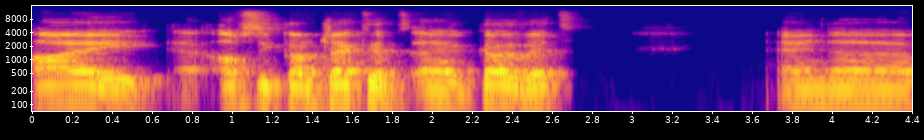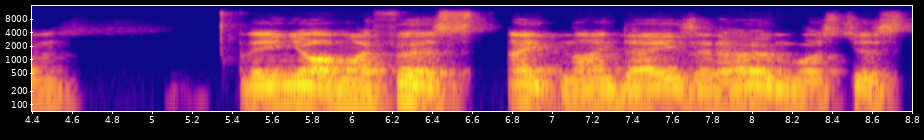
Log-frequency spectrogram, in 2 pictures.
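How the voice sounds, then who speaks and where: With audible room echo, a man speaks at a very slow pace and medium pitch, leaving long, frequent pauses in a monotone, flat intonation. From South Africa. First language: Afrikaans. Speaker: Covid survivor. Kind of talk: interview, personal testimony.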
